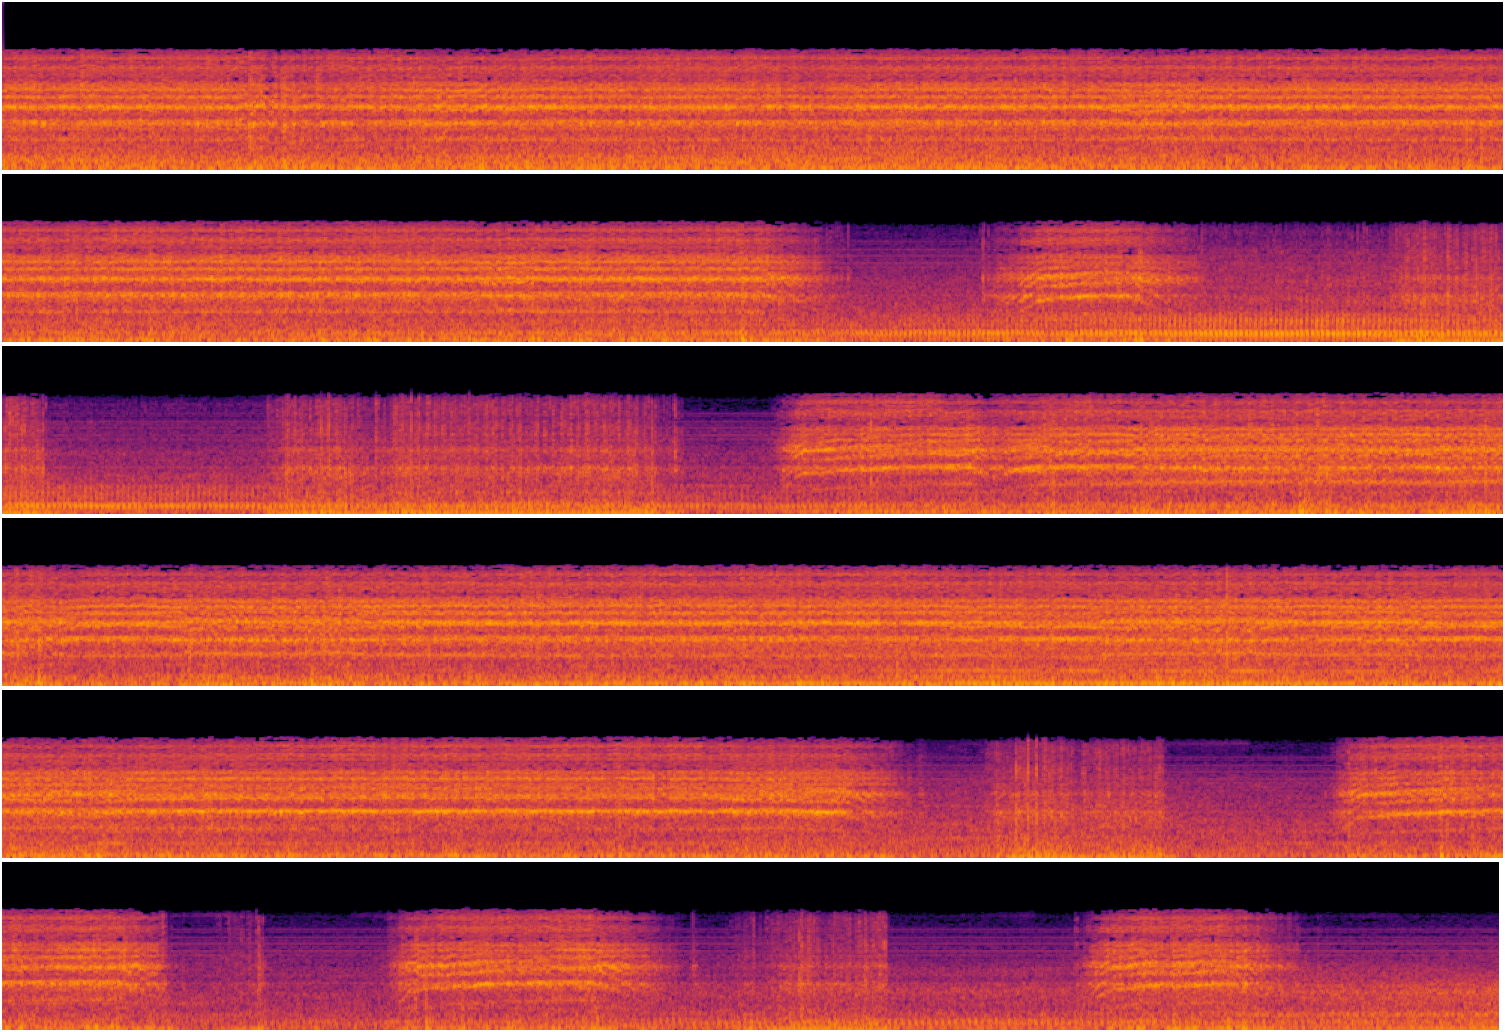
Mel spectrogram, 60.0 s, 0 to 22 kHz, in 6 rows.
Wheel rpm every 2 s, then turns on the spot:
160, 160, 160, 160, 160, 160, 160, 100, 60, 10, 10, 40, 40, 150, 160, 160, 160, 160, 160, 160, 150, 150, 130, 20, 70, 80, 80, 20, 40, 30.
18-24 46-48 50-52 54-56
